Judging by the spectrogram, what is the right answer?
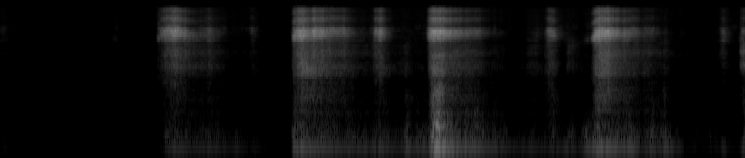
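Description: Short puffs of breath blown through a drinking straw, about four of them a second or so apart, pushing wet alcohol ink across vellum.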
